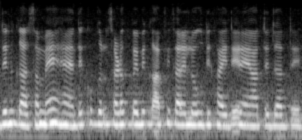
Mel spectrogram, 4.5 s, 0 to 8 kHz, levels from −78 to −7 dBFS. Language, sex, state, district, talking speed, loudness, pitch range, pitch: Hindi, female, Haryana, Rohtak, 210 wpm, -14 LUFS, 210-230 Hz, 220 Hz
